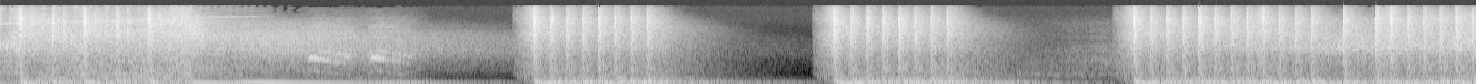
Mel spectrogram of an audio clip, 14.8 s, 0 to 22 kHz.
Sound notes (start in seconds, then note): 2.0 intense music fades; 3.0 crow caws; 5.4 percussive music; 11.2 percussive music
